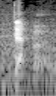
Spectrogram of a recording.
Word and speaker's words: depot: So yeah, Americans, we pronounce it depot. In Australia, they pronounce it depot.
